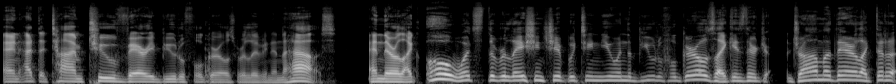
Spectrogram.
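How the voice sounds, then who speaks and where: A man's fairly high voice in an animated tone, with very wide pitch swings and hardly any pauses, in a very clean recording with a silent background and a dry, close sound with no echo. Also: fairly quick pace. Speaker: fashion designer and artist. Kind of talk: casual chat. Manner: loud.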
